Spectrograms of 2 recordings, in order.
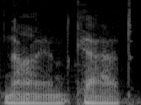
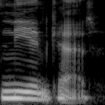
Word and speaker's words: Nyan Cat: So nion cat or neon cat. It's it's neon cat.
